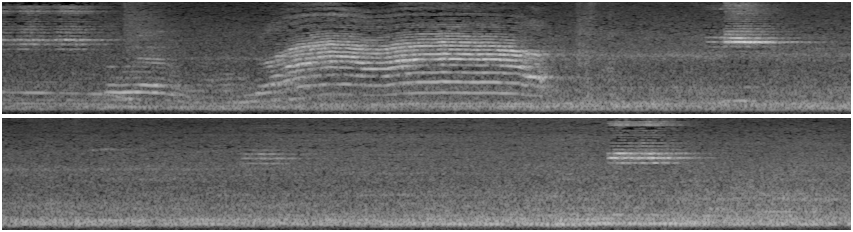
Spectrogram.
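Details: Domestic cat making weird noises: a short rising mew, then a long, wavering, drawn-out meow with a quivering pitch, followed by a few brief high squeaky calls over a steady background hiss.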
